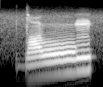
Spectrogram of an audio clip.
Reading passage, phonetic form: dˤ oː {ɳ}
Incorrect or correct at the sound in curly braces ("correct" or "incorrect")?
incorrect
